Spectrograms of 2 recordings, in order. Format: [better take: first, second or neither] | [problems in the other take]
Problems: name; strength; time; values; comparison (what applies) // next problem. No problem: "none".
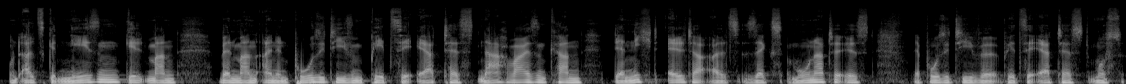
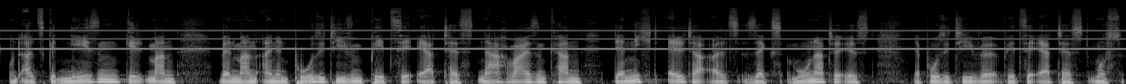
first | high-pitched whine; loud; throughout; 2 kHz, 8 dB below the speech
